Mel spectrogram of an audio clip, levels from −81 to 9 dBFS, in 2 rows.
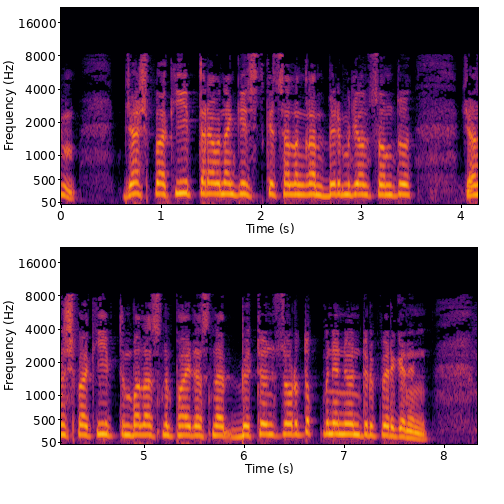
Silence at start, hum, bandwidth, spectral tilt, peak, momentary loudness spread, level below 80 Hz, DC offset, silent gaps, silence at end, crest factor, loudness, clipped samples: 0 s; none; 8.8 kHz; -6 dB/octave; 0 dBFS; 4 LU; -46 dBFS; under 0.1%; none; 0.05 s; 12 dB; -12 LUFS; under 0.1%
